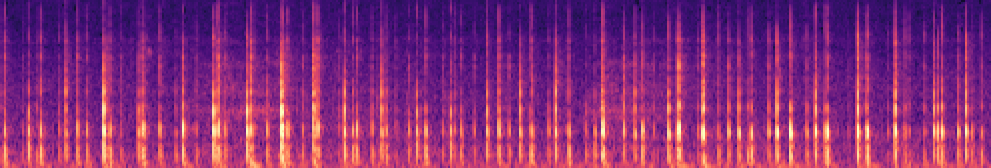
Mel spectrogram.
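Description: Fingertips rapidly tap and lightly scratch a glossy printed painting page in an open art book. Dozens of short, dry, soft taps with a midrange tone follow closely on one another, mixed with faint papery scratching and no ringing.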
